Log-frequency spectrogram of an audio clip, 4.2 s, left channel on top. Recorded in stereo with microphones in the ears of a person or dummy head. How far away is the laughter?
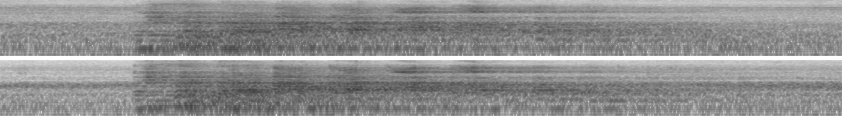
About 1.6 m.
